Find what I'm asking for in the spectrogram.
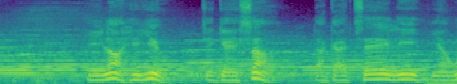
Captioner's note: Ostenaco speaking Cherokee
